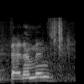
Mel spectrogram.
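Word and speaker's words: Bieneman: My name is Bill Benaman. Can you spell that please?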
